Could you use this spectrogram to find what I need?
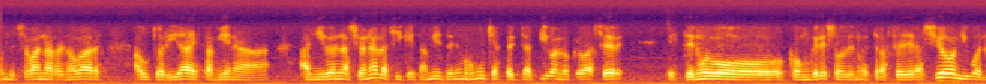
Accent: Gálvez, Santa Fe, Argentina; vos vas a Buenos Aires y le decís soy de Gálvez, pero te puedo asegurar que no saben en qué lugar del mapa uno se encuentra

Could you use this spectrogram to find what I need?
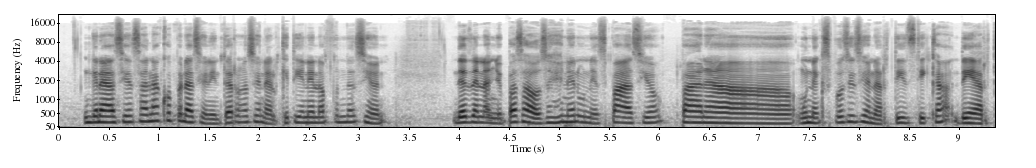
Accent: Colombia; todos somos chicos que vivimos y pues crecimos en Ciudadela Sucre

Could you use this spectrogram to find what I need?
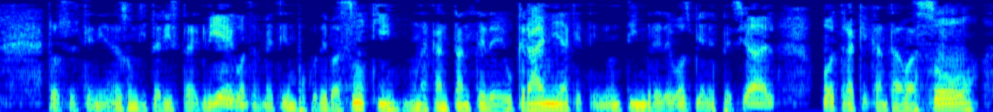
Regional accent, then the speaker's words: Windsor, Ontario, Canada; Me crié en Windsor, entonces frente a Detroit, entonces me crié tocando

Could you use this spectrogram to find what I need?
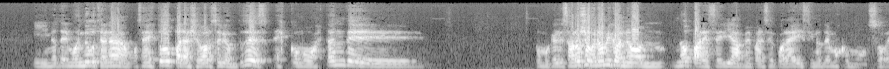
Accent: Viedma, Río Negro, Argentina; yo soy de Viedma, así, viedmense, forever.

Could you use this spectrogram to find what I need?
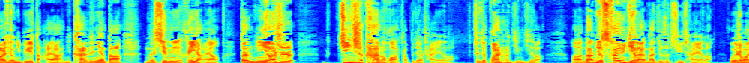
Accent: China; 就是我们中国人已经站起来了。

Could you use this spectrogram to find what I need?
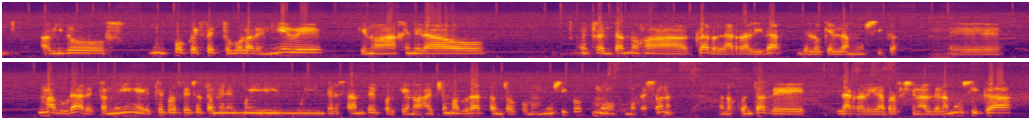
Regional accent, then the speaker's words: Andalusia, Spain; todos somos de aquí, de Andalucía

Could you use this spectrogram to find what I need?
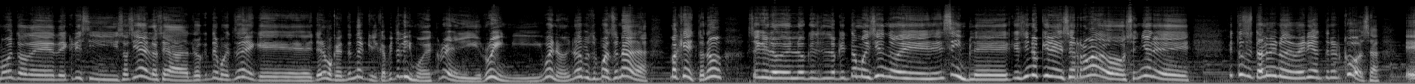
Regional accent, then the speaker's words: Argentina; yo vengo de Argentina, a mí me llamaron a esta ciudad para asesorarlo

